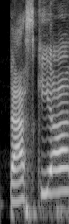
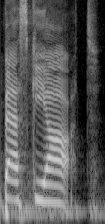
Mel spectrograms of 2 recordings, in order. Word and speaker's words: Basquiat: the orlando museum's uh basket is that how you pronounce it from that existence i need you to get this right basket pronounce it correctly please brett kavanaugh uh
